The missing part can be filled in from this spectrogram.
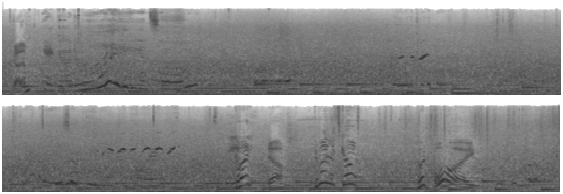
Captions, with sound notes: Got him? Yeah I got him. Hi handsome. [Whistle] Come on, it's okay baby [Whistle] boy. He's a baby. Come on. Yeah. Come on, let's go. Good boy.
